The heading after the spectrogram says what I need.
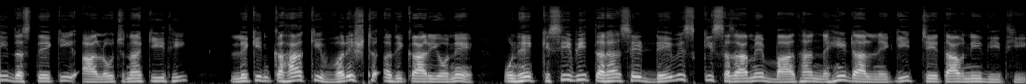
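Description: At 7.25 to 7.31 s, damaged data in the compressed stream makes the decoder misread corrupted frames and lose sync, producing a brief glitch in the speech.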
